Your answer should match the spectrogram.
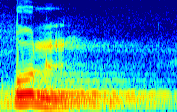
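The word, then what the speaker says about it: قل: কফ লাম পেশ কুল, কুল।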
